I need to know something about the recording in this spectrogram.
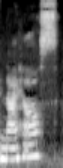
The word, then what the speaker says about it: Niehaus: and by the way night house is not spelled like it sounds so if you want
